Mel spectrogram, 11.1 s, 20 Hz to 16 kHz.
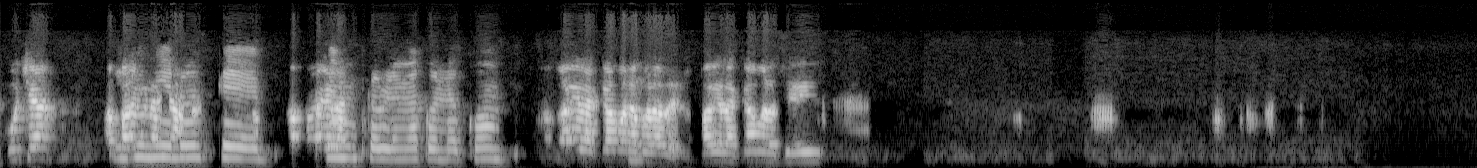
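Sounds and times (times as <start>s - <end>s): garbled voice over video call: 0.0s - 6.5s.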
